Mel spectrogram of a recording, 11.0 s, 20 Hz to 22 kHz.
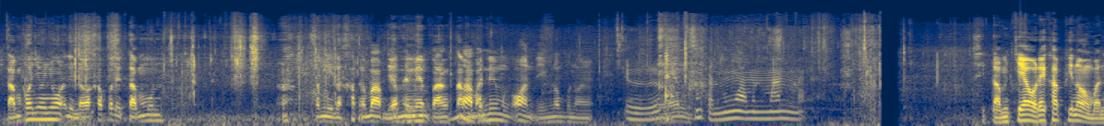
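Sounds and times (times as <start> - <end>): voice: 0.0 - 1.7, 2.8 - 8.1, 9.8 - 11.0.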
